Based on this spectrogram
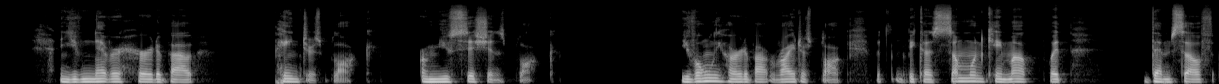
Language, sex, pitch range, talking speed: English, male, 115-130 Hz, 115 wpm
